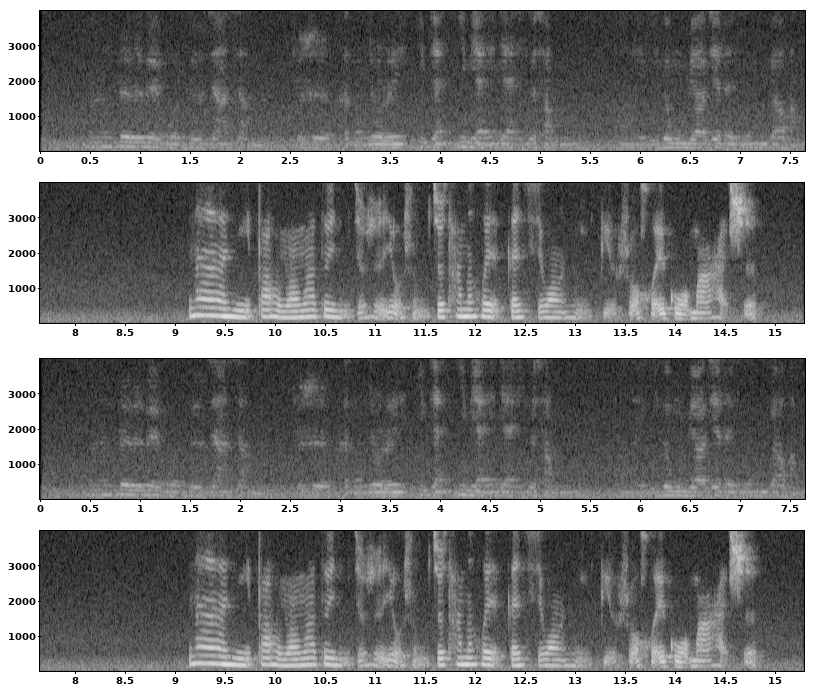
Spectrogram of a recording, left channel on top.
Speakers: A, on the right; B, on the left.
A: 嗯，对对对，我就是这样想的，就是可能就是一点一点一点一个小目，嗯、一个目标接着一个目标吧。
B: 那你爸爸妈妈对你就是有什么？就他们会更希望你，比如说回国吗？还是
